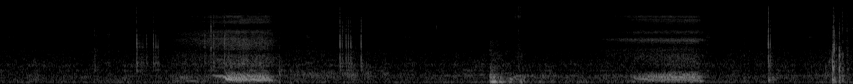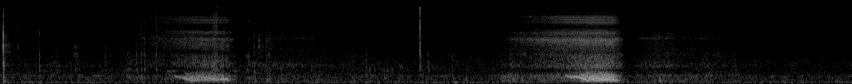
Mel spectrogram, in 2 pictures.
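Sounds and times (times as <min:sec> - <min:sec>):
dog snoring: 0:01.7 - 0:02.8, 0:06.0 - 0:07.1, 0:09.9 - 0:10.9, 0:13.6 - 0:15.4.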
